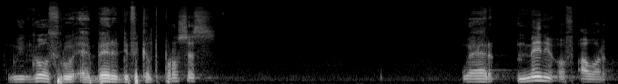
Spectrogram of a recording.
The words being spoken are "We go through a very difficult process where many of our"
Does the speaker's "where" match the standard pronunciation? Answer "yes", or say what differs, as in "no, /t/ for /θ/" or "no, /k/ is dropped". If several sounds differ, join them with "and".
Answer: yes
